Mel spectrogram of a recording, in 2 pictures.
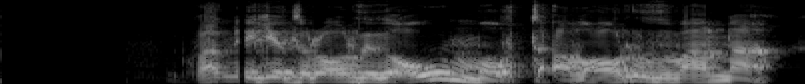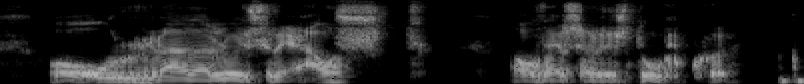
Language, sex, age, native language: Icelandic, male, 60-69, Icelandic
